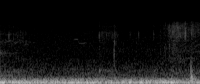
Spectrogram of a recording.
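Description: Low wind rumble on the microphone. Right at the end, the Parrot AR.Drone's four electric rotors spin up with a high whine that starts to rise as the drone lifts off the ground.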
